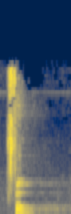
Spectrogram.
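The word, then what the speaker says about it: pho: big deal in America it's spelled p-h-o foe but it's not the way it's pronounced and in America people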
